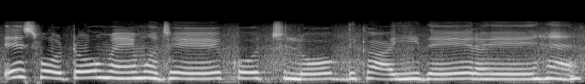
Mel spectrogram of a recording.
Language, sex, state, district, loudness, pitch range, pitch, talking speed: Hindi, female, Madhya Pradesh, Umaria, -9 LUFS, 250-285 Hz, 265 Hz, 105 wpm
